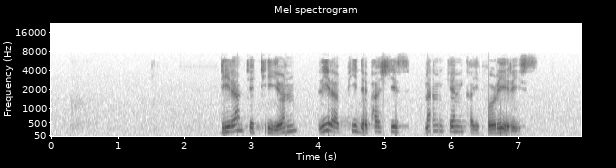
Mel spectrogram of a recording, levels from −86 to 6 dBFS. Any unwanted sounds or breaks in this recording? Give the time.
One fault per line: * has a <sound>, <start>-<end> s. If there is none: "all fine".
all fine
